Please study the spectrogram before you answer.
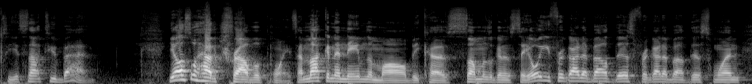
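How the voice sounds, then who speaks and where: A man's voice: mid-range voice, lively intonation, a little fast. A man hosting a personal finance channel, talking casually to camera, sounding nasal and congested from allergies, chatty and encouraging. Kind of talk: casual direct-to-camera talk.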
